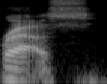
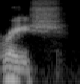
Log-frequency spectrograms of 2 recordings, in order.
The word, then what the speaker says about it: Ra's: Because I believe it's pronounced Raish Al Ghul, not Raz. Raish. It's pronounced Raish.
